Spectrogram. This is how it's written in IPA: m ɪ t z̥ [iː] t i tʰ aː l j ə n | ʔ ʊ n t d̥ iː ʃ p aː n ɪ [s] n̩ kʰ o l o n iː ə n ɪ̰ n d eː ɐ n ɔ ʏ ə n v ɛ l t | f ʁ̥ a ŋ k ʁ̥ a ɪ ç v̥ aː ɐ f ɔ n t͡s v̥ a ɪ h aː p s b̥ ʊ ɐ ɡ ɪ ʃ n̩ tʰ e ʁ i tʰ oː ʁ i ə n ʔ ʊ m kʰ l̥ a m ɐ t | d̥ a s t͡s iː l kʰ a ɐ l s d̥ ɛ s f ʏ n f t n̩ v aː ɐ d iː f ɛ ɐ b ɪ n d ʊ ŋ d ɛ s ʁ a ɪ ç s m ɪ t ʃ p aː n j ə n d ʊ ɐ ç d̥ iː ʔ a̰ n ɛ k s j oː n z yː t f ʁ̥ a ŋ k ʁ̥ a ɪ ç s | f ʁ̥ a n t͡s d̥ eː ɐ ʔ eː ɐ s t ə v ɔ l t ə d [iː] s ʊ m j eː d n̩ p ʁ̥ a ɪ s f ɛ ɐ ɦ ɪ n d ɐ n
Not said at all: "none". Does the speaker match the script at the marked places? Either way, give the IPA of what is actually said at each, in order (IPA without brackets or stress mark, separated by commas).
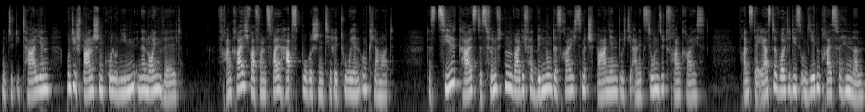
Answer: yː, ʃ, iː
